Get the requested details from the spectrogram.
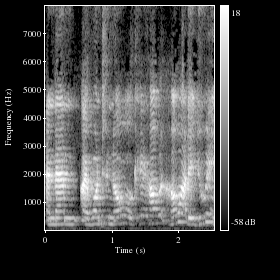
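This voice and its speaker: A woman's fairly high voice with a German accent, at a moderate pace, over noticeable background noise. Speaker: author. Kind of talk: interview. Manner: halting.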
